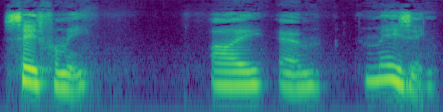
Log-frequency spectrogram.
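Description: Speaking slowly in a mid-range voice, a woman plays a tiny, loving young partner in a whispered intimate roleplay; her breathy, tender whisper stammers and wanders between giggles.

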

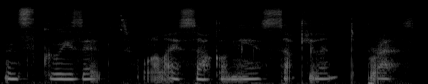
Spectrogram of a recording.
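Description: A woman voicing a dominant, teasing female demon in an audio roleplay, speaking mostly in breathy, domineering whispers. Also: a little high, completely flat delivery, slow, darkish tone, exaggerated voice.

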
